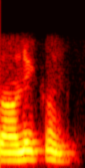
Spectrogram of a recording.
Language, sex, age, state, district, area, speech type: Kashmiri, male, 30-45, Jammu and Kashmir, Budgam, rural, conversation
